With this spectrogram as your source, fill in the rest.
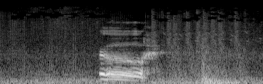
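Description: An energy shield pulses with a whooshing sweep.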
